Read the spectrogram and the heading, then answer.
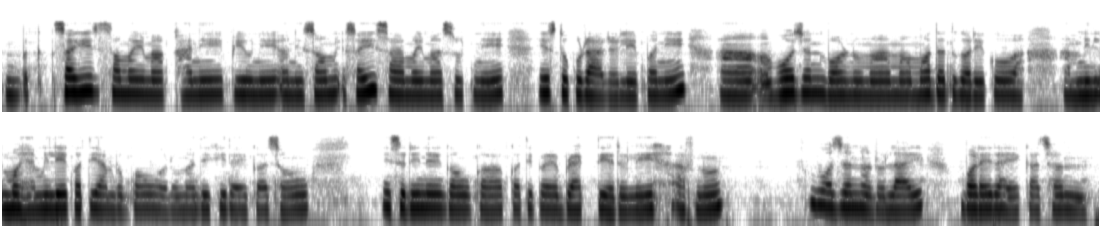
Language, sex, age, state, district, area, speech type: Nepali, female, 30-45, West Bengal, Darjeeling, rural, spontaneous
